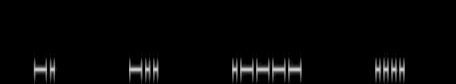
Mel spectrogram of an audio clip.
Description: Morse code, heard as a keyed tone, about 30 wpm, spaced as for 10 wpm, 700 Hz. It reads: ND1H
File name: Lesson 17g - Letter u - Call Signs 30wpm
